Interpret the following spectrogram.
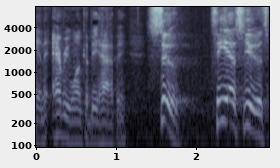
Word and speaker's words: Tsu: there's more money and everyone could be happy csu is pronounced sue though that's that's the website dot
